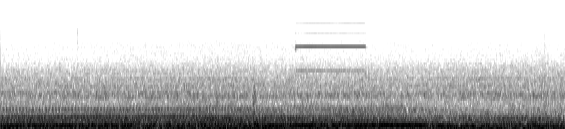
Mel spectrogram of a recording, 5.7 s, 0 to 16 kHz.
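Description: A Fiat Linea sedan with a 1.3 Multijet 95 hp diesel accelerates in fourth gear, giving a steady, loud cabin drone and engine rumble that holds throughout with no talk over it.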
